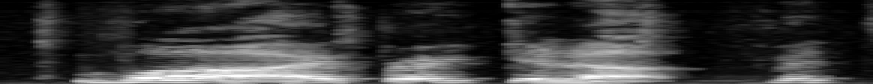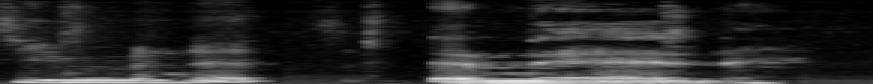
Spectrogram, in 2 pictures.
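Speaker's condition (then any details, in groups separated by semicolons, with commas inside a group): Muscular dystrophy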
